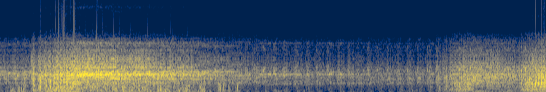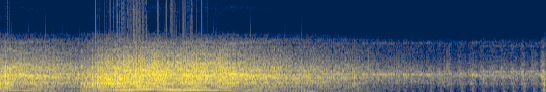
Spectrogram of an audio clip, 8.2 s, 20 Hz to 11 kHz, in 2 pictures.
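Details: Newly bought Honda CBR125R four-stroke motorcycle, about 75 mph top speed, outdoors in wind; starts cleanly, settles, then two crisp rev blips rising and falling smoothly, no knocks or rattles; normal start and revving.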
